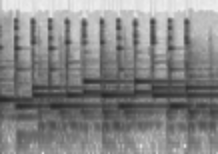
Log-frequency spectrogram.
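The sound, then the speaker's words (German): A phone ringtone for an incoming call plays a bright, melodic electronic tune of rapid, evenly spaced tones, fairly loud, with no one talking. “Ja, irgendwann hat der dann auch angerufen”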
